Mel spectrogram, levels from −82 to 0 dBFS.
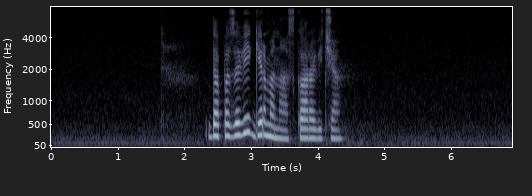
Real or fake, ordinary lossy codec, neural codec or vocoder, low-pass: real; none; none; none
